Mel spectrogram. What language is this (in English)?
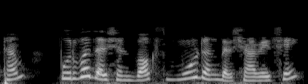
Gujarati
